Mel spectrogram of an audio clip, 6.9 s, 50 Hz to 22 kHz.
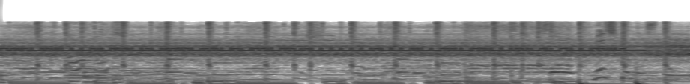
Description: RTTY (75 baud, 170 Hz shift), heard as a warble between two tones, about 2050 Hz centre, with radio static and a narrow filter. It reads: … ZIJN DUS ALLEEN MAAR GERUCHTEN.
